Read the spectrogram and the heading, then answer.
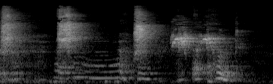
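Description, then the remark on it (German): A pet bird squawks and chirps in several sharp, bright bursts, with shorter tweets in between, over a faint background of human speech. “So, jetzt geht's los, jetzt podcastet der mit.”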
